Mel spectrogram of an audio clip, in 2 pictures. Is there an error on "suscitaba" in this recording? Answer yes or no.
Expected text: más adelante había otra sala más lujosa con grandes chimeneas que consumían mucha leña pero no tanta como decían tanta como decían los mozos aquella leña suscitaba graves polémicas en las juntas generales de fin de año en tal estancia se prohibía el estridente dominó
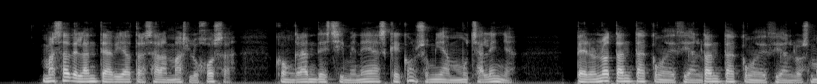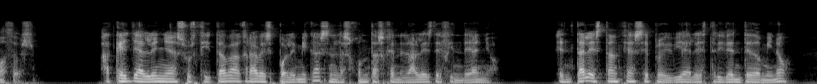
no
